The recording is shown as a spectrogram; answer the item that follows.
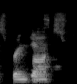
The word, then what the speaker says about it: Springboks: The story of Nelson Mandela, and we talked about this in the beginning, and the Springboks, did I pronounce that right? Springboks Yes.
